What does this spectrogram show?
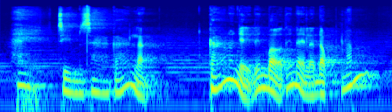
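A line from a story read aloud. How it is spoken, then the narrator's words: Sighing. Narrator (Vietnamese): bà Vi thở dài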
